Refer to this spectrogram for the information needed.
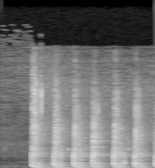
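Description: Six quick knocks on wood in a steady, even rhythm, fairly loud, following a brief moment of quiet, with no voices.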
